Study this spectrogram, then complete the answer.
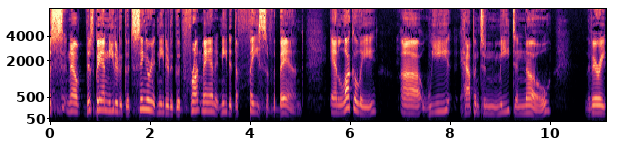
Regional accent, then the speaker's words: Midwest, United States; now in Baltimore, United States; I am from the Midwest, not originally from Baltimore. And when you grow up in the Midwest in the 80s, you are just destined to become a totally uncritical, unapologetic, unabashed heavy metal fan.

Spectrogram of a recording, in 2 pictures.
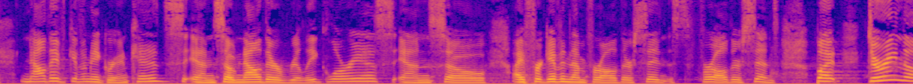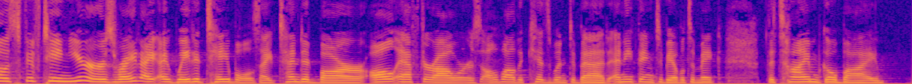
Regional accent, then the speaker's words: Michigan, United States; seriously, growing up outside of Detroit, I wanted to be the first woman in my family to graduate from college.

